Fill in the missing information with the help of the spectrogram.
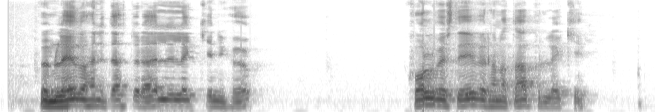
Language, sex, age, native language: Icelandic, male, 50-59, Icelandic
